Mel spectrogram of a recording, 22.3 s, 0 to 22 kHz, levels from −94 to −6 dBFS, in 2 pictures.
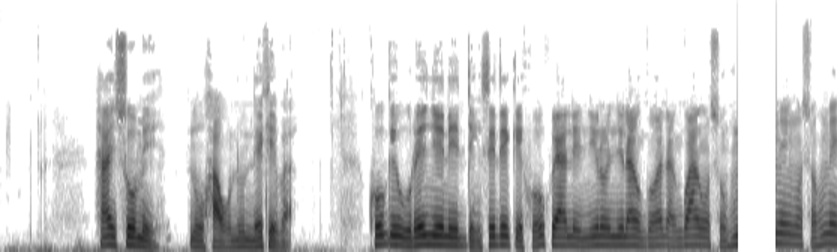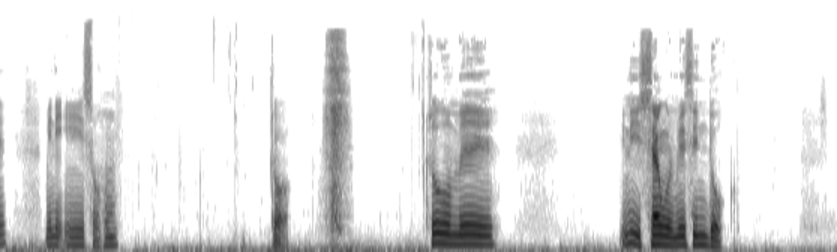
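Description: The player most likely ran short of buffered data or had its thread blocked, producing a playback stall from 9.83 to 10.33 s: the speech cuts off mid-flow and the output falls silent for about half a second (0.51 s) before resuming. To recover the lost time, the player then resamples its backlog at 1.15 times normal speed, a catch-up at higher speed from 10.33 to 13.33 s. For those three seconds the speech runs noticeably faster and sits roughly two semitones higher in pitch, then drops back to its normal rate and pitch.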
